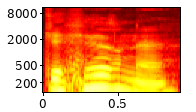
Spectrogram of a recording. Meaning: nominative/accusative/genitive plural of Gehirn
- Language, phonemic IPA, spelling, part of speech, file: German, /ɡəˈhɪʁnə/, Gehirne, noun, De-Gehirne.ogg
